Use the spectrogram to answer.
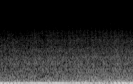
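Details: Kenworth K100E Aerodyne cabover diesel, cab jacked up, running after fuel filter swap and screen clean; deep, steady rumble with no misses or knocks, running smoothly.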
